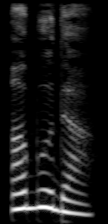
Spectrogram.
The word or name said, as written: ಆಬಾದು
